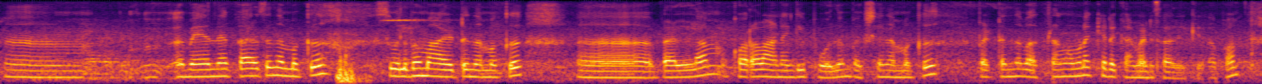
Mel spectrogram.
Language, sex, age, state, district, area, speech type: Malayalam, female, 30-45, Kerala, Kottayam, rural, spontaneous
